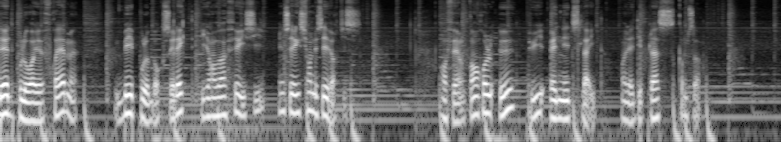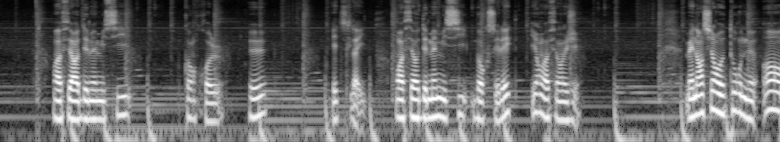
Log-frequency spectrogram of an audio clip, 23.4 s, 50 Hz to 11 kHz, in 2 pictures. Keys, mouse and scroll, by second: 1.8 right click, 2.4 b, 7.5 ctrl+e, 12.8 right click, 13.5 b, 15.6 ctrl+e, 17.3 right click, 18.0 right click, 18.4 b, 19.3-20.0 scroll up 1, 20.0 g, 21.1 z, 21.9 Tab, 22.7 scroll down 2.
